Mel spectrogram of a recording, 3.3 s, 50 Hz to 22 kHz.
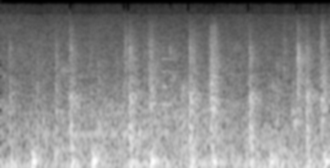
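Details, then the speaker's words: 2007 Saturn Ion with a clunk and vibration over bumps, worse on the right side: dull clunks about every half second as the car is rocked by hand, from a dried-out right sway bar bushing with play. "but uh more like a thumping noise plus uh vibration it was worse on the right side but uh whenever the left wheel went over a bump or into a pothole you could also feel it as well"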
